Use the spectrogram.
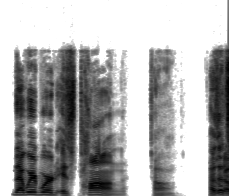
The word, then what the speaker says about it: tong: weird word is Tong tongue how's that spelled a t-o-n-g okay phonetically tongue like a tongue you would uh pick a cheeseburger up with yeah like cheeseburger most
